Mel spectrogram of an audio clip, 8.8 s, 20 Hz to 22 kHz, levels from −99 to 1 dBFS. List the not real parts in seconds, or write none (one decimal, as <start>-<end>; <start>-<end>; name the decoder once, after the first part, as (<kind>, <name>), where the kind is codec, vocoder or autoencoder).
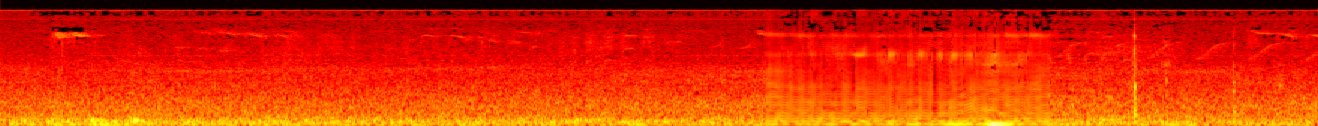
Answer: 5.1-7.0 (vocoder, BigVGAN v2)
